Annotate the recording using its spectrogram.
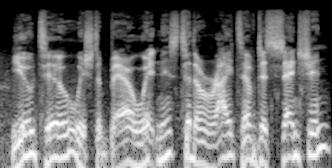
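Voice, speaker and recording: A man's put-on character voice, fairly high and fairly slow, with very even loudness and ordinary pitch variation. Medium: video game. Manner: genial, knowing.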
